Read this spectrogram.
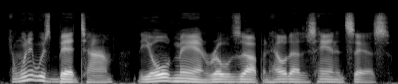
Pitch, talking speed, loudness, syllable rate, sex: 125 Hz, 255 wpm, -17 LUFS, 5.3 syllables/s, male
